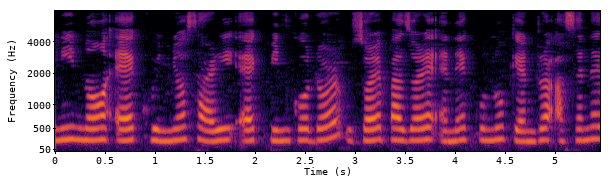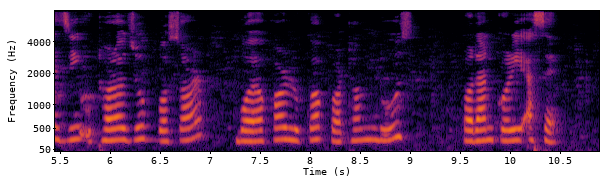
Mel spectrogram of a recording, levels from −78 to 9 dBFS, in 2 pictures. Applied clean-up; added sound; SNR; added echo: classical method log-MMSE.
